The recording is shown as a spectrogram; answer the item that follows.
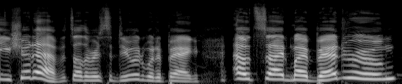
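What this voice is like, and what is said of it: Usual voice. Nothing is said of it.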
